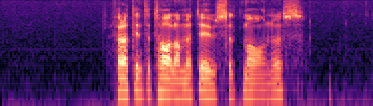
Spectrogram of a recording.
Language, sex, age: Swedish, male, 44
